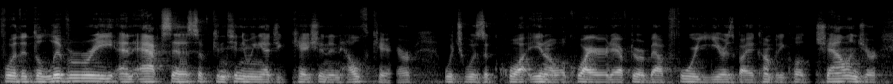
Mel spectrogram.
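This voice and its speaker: Intonation stays fairly even in this voice with a Brooklyn accent. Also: man. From US Northeast, Brooklyn, New York. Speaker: physician and venture investor. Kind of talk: panel discussion.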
